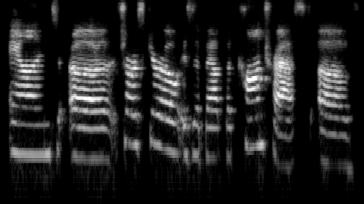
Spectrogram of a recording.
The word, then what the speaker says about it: chiaroscuro: and explain the word chiaroscurist and how it might pertain? Chiaroscuro, actually. Okay. If you think of cappuccino, chiaroscuro is a similar a sound to it, both Italian words. And chiaroscuro is about the contrast of dark and light.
